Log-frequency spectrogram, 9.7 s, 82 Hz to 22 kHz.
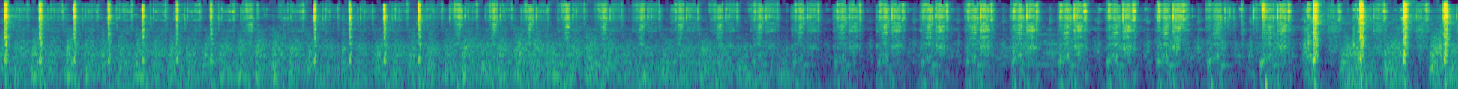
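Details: Barn-find 1929 Fairbanks-Morse 7.5 hp engine, 5.75 in bore by 8 in stroke, clutch pulley, first start after years sitting, primed and started by pulling flywheels: crisp fairly regular firing thumps about three a second, no heavy knocking; normal running.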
